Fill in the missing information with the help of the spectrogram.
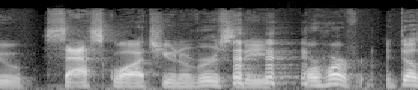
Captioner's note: laughs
